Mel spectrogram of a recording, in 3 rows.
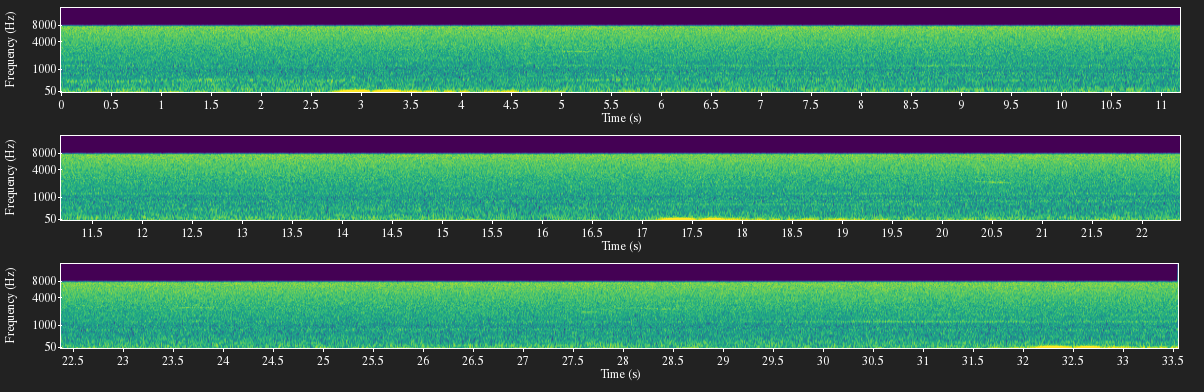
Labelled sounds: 5.0	5.3	humpback whale, 2.5 to 2.7 kHz
20.3	20.7	humpback whale, 2.2 to 2.4 kHz

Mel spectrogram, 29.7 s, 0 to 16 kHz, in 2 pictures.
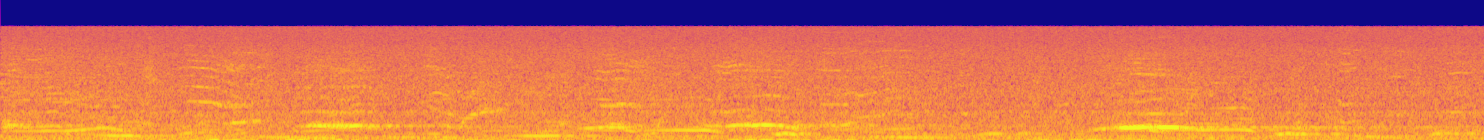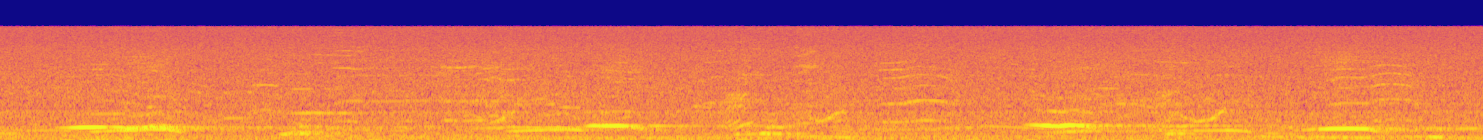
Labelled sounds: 1.8	2.5	humpback whale, 0.83 to 3.1 kHz
4.2	4.5	humpback whale, 2.4 to 2.7 kHz
5.9	6.4	humpback whale, 0.86 to 2.4 kHz
7.1	7.8	humpback whale, 1.2 to 2.8 kHz
8.2	9.1	humpback whale, 1.2 to 4.1 kHz
11.3	11.7	humpback whale, 2.0 to 2.2 kHz
17.4	18.5	humpback whale, 0.96 to 3.6 kHz
19.2	19.9	humpback whale, 1.8 to 2.7 kHz
21.8	22.5	humpback whale, 0.83 to 2.3 kHz
22.8	23.0	humpback whale, 2.5 to 2.8 kHz
23.6	24.3	humpback whale, 0.93 to 3.1 kHz
25.3	25.7	humpback whale, 0.80 to 0.83 kHz
28.1	28.9	humpback whale, 1.5 to 2.8 kHz

